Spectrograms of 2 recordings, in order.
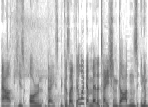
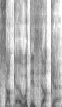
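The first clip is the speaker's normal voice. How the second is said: mock European accent, vaguely French; hammy, French-ish European accent; default European accent. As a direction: imitate a baffled European with a muddled accent. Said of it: "what accent was that right there?".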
